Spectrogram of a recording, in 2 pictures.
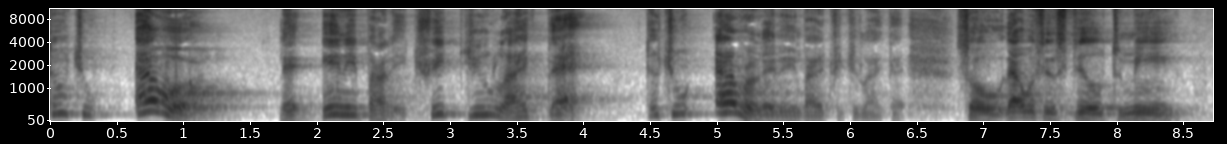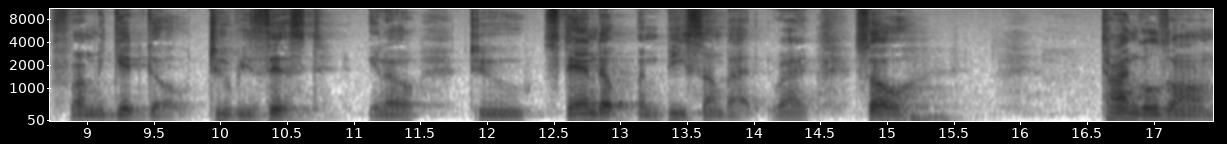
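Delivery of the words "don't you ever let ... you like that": angry, stern voice with swooping pitch. Retelling a mother's warning while watching the civil rights news: imitating angry mother. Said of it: "my mother gets so mad, she looks at me and says".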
